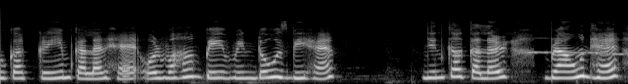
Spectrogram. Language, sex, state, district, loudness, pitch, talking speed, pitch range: Hindi, female, Uttar Pradesh, Lalitpur, -16 LUFS, 295 Hz, 135 wpm, 285-335 Hz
